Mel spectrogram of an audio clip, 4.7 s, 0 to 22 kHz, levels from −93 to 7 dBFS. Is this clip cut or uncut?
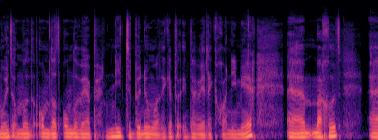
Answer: uncut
